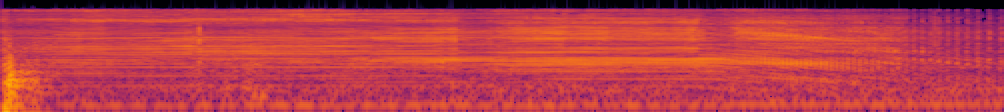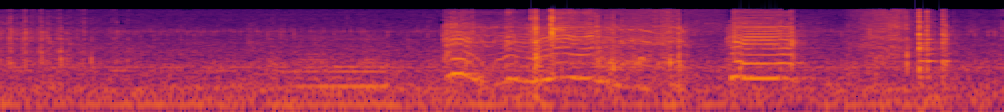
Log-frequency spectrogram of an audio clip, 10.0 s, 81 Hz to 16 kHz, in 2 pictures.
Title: Dell XPS 1340 - strange noise on DVD drive TSSTcorp TS-D633A.MPG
